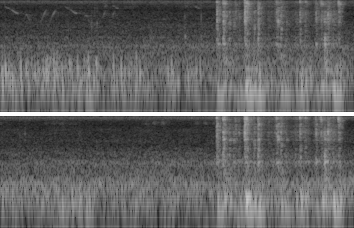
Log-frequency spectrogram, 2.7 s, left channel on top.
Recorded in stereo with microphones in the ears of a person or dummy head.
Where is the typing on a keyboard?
20° right (ahead or behind), 2.5 m.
